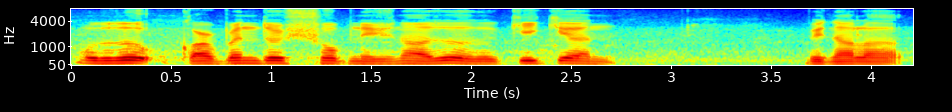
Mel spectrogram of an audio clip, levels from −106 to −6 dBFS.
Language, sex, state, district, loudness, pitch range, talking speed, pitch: Nagamese, male, Nagaland, Kohima, -15 LUFS, 110-140 Hz, 170 wpm, 130 Hz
